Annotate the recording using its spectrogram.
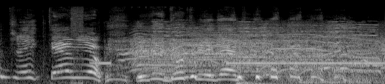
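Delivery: high, loud mock outrage, slowing down; playful shout. Real, not acted. Streamer yelling at a chatter who baits him. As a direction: yell at the viewer in fake anger. Chat teases him to call.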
